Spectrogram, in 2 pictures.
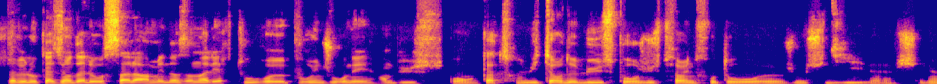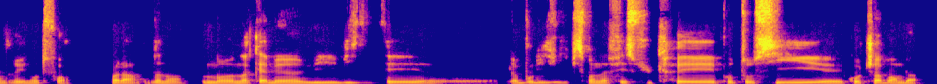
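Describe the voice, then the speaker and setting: Low and mellow, this late-forties man's voice comes through a dry, close recording with no echo as he chats casually as a podcast guest. He takes his time, pausing and starting his sentences over often.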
